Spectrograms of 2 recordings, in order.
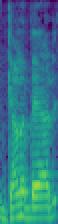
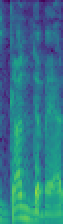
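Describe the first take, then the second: First: Gunnabad with no d after the n; slurred "Gunnabad", n running straight into a; mispronounced Gunnabad. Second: Gundabad with a clear d after the n; "Gundabad", the nd fully pronounced; corrected Gundabad. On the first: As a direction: say Gunnabad, the middle d dropped. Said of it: "I've been pronouncing this wrong". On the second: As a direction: say Gundabad, sounding the middle d. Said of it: "it is not Gunnabad, it is". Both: Shown as a demonstration.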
